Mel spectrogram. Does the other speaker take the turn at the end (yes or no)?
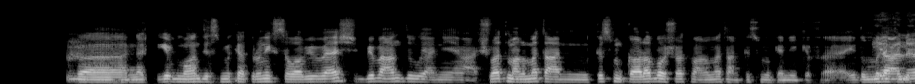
yes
